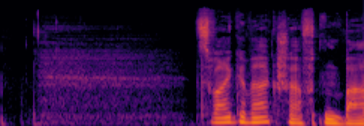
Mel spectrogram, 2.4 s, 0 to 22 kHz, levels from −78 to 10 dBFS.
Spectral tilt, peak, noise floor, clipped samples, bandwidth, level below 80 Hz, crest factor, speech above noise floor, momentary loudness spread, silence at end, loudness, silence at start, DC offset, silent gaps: -4.5 dB/octave; -6 dBFS; -48 dBFS; under 0.1%; 16.5 kHz; -52 dBFS; 18 dB; 28 dB; 22 LU; 0 s; -21 LUFS; 0.25 s; under 0.1%; none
